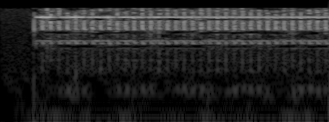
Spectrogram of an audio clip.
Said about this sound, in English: And then you wake up to the damn alarm clock. Time for work.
